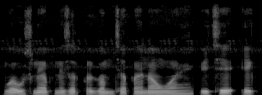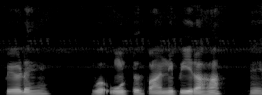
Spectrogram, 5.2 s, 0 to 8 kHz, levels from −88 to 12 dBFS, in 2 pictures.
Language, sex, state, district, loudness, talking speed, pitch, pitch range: Hindi, male, Rajasthan, Churu, -33 LUFS, 215 wpm, 120 Hz, 115-125 Hz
